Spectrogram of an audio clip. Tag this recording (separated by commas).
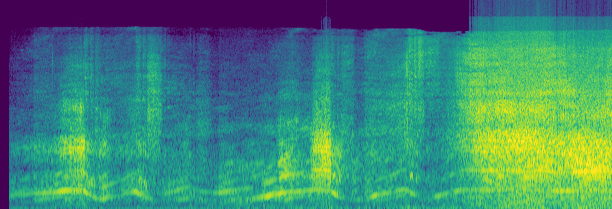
Vehicle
